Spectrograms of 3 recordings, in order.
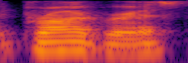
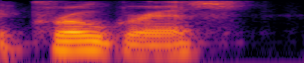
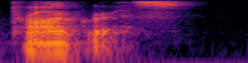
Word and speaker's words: progress: As we will see as we progress, I found watching some British police shows that their pronunciation, we say progress, they may say progress. And so sometimes I find myself stumbling over some words because my brain is saying, well, wait a minute, there's two ways of pronouncing this. Which one do I want to use? I'm trying to use the one we use in America, progress.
